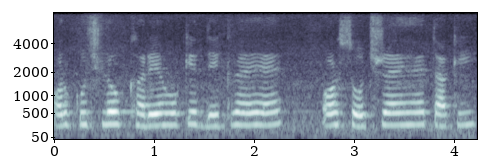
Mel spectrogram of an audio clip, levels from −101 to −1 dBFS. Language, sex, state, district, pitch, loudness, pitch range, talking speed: Hindi, female, Uttar Pradesh, Ghazipur, 255 Hz, -17 LUFS, 240-265 Hz, 210 wpm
